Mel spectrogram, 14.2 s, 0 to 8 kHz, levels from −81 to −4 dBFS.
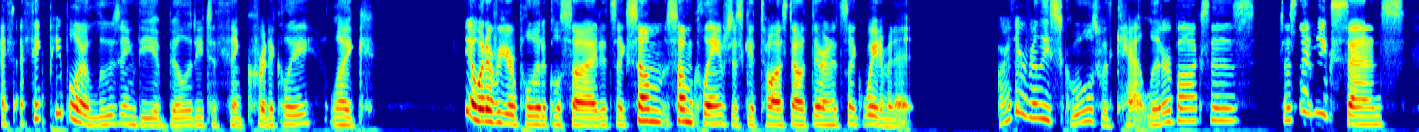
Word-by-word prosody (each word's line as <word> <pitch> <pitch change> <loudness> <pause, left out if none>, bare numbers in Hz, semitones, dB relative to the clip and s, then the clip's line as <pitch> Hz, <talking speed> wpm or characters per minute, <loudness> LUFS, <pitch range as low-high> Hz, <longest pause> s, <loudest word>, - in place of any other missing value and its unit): I 335 - -2
th - - -19
I - - -6
think 320 +1 -5
people 440 -9 -2
are 225 - +4
losing 195 +2 -8
the 170 -1 -7
ability 170 +3 -7
to 175 - -12
think 155 -1 -8
critically. 195 +5 -4
Like, 180 - -5 0.9
you - - +2
know, 315 - +13
whatever 260 -3 +9
your 210 -3 +2
political 190 -1 -1
side, 170 0 +3
it's, 175 0 -7
like, 185 -1 -3
some 260 -1 +4
some 265 -3 +4
claims, 205 -2 +3
just, 180 -5 -7
get 185 -1 -6
tossed 175 -1 +2
out 180 -1 +2
there 195 -2 +2
and 180 0 -2
it's 180 - -8
like, 190 -2 -5
"Wait 200 -2 +2
a - - -6
minute, 225 - -4 0.9
are - - -7
there 465 -4 -5
really 330 -3 -1
schools 255 -1 -5
with 165 -3 -11
cat 175 - -5
litter 190 +8 -3
boxes? 275 0 -5 0.2
Does 285 0 -6
that 470 -2 -6
make 405 -4 -2
sense?" 190 -1 +1
195 Hz, 200 wpm, -21 LUFS, 180-275 Hz, 0.9 s, know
